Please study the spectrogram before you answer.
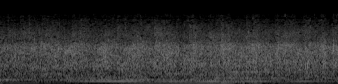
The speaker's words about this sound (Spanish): Vamos, dale fuerte ese aplauso. Si lo crees, dáselo fuerte al Señor.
